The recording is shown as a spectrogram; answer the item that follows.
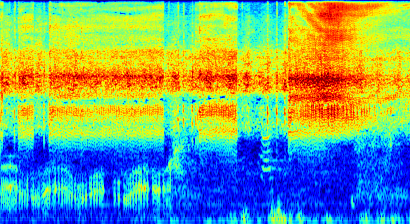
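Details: A cicada's continuous, high-pitched buzzing drone in Pineto, with a person's brief exclamations underneath.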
